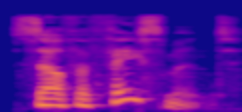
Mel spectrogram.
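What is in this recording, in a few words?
"self-effacement", British English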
